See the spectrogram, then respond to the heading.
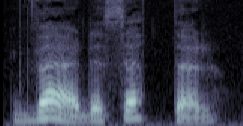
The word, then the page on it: värdesätter: [²v'ä:r_deset:er]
